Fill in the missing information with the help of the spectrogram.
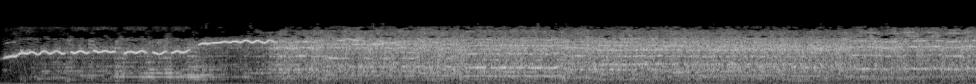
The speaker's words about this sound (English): I better whistle it.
